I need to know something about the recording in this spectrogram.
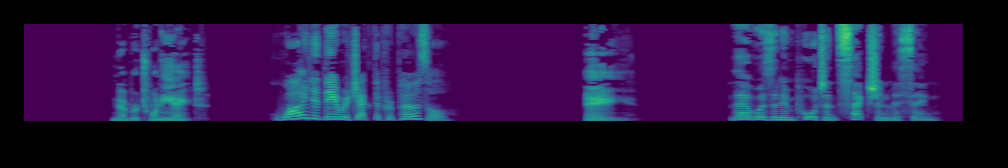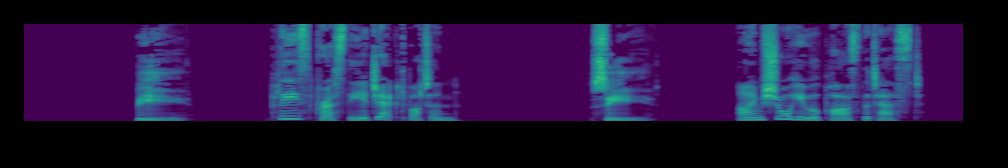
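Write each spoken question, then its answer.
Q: Why did they reject the proposal?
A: A: There was an important section missing.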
